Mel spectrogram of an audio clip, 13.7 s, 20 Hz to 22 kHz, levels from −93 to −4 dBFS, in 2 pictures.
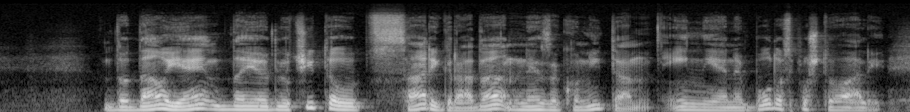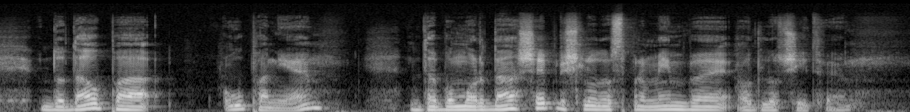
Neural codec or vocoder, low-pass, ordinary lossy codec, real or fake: vocoder, 48 kHz, 128 mel bands, Vocos; 19.8 kHz; none; fake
